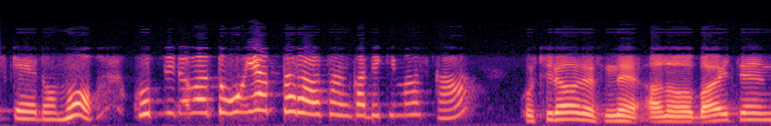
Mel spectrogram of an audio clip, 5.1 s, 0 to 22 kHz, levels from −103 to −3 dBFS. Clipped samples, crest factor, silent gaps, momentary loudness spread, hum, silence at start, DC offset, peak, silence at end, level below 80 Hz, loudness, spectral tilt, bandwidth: under 0.1%; 16 dB; none; 11 LU; none; 0.1 s; under 0.1%; -6 dBFS; 0 s; -68 dBFS; -21 LUFS; -7 dB/octave; 5 kHz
